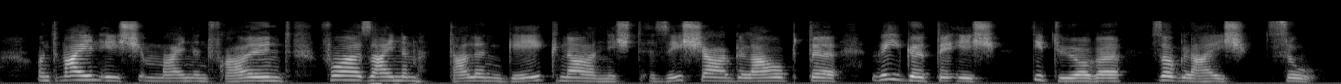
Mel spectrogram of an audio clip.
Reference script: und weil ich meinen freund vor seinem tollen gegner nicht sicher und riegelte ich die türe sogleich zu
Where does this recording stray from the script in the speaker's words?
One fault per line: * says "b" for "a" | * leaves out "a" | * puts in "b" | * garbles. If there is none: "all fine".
* says "glaubte" for "und"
